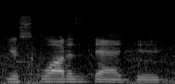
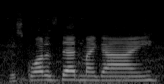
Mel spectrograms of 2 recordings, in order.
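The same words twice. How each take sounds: First: Said in the usual way. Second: High put-on announcer voice; higher, louder mock callout; man down shout. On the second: Repeating with mock voice.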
